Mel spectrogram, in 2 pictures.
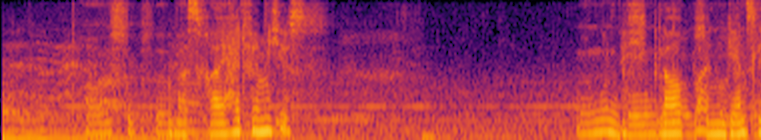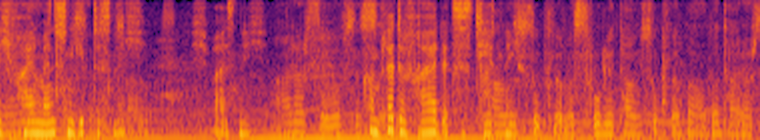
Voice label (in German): doku; in der schwebe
